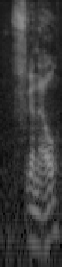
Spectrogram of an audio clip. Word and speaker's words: Fresnel: It was invented by this guy, Fresnel. He's French. That's how his name is pronounced. It's very annoying, but that's how it is.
